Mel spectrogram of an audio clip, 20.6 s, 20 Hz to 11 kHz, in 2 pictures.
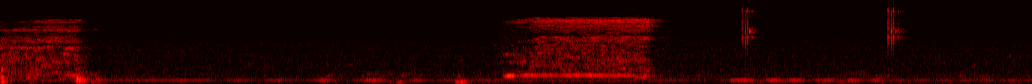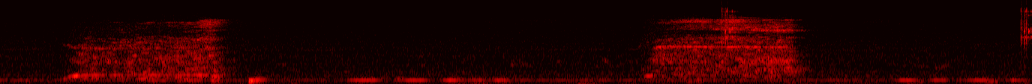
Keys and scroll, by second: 6.1 Left, 6.4 Home, 7.2 BackSpace, 7.7 Delete, 7.8 Return, 9.2 shift+Return, 9.4 shift+\, 9.6 shift+-, 13.3 shift+0, 14.3 shift+9, 14.9 shift+8, 16.4-17.9 typing, 18.9-20.2 typing.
